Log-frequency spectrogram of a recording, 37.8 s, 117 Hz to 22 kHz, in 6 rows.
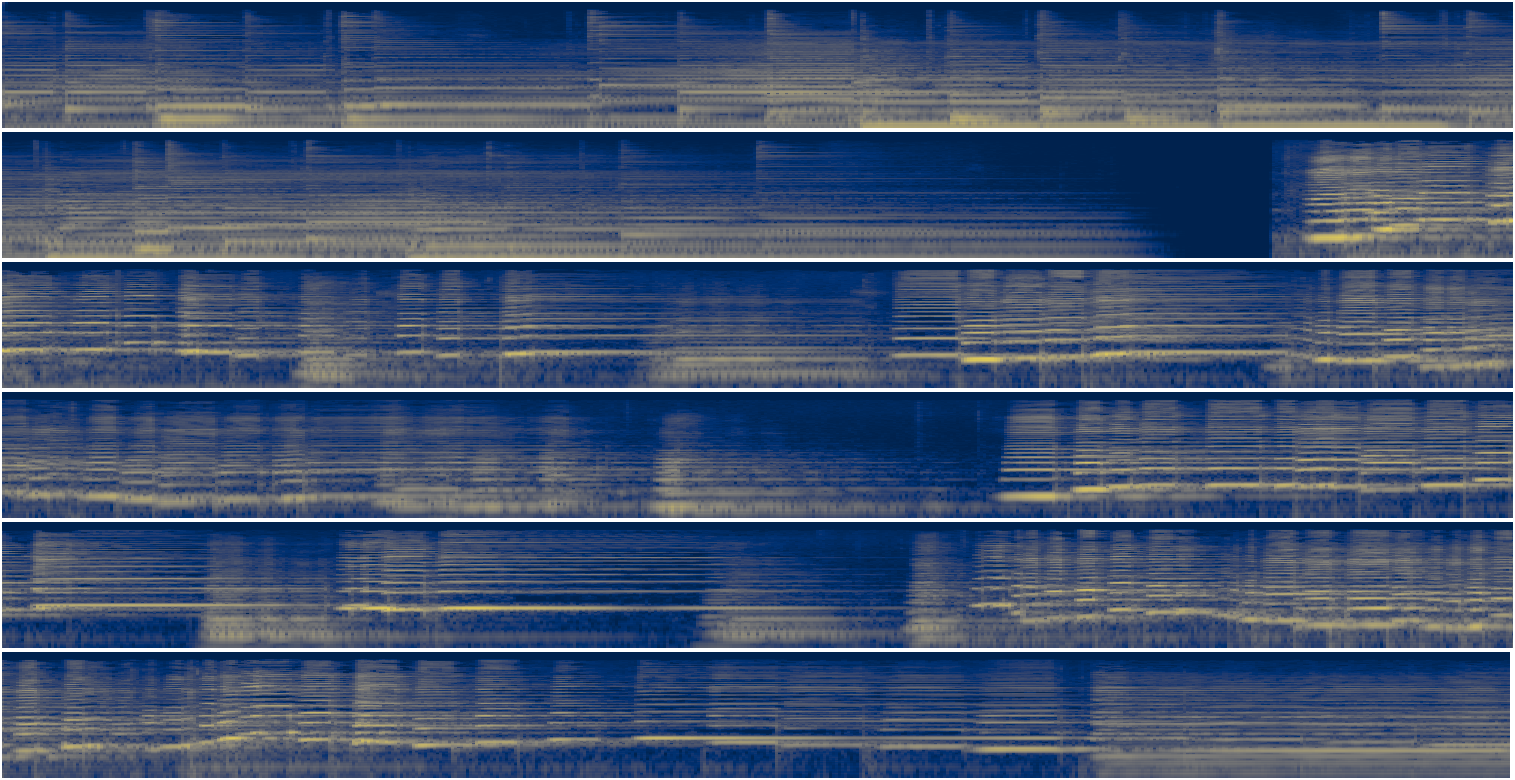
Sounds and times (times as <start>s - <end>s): Accordion: 0.0s - 11.0s, 11.6s - 37.7s.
